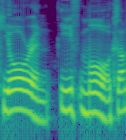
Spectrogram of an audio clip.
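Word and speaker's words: Joran: is this kid called Yorin. And if anything, it's more of a silent J, really, because we pronounce it as a Y.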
